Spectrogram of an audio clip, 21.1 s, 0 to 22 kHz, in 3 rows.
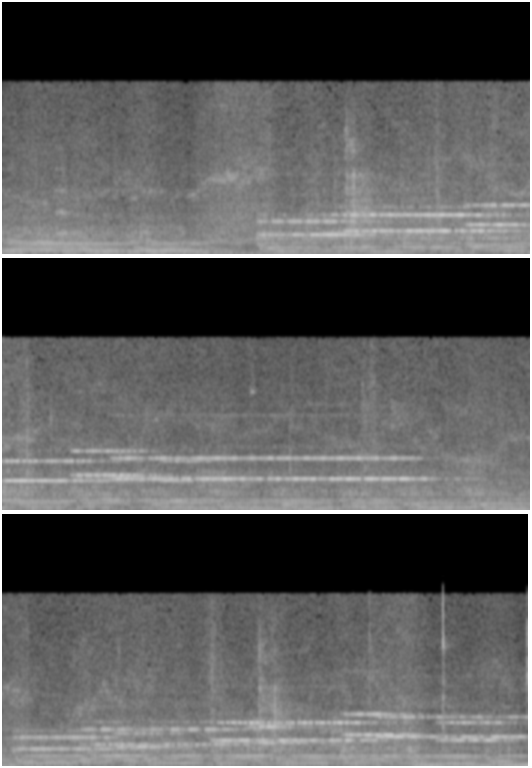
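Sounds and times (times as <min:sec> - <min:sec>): church organ chords: 0:00.0 - 0:21.0.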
